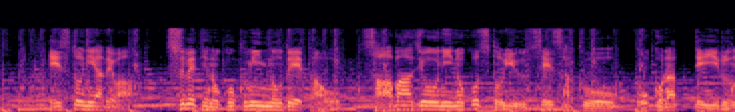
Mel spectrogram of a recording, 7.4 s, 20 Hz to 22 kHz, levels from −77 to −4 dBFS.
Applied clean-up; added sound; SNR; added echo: none; Zipper (clothing); 19 dB; none.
